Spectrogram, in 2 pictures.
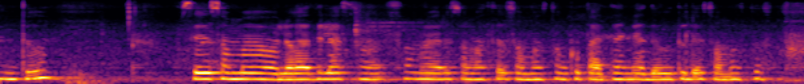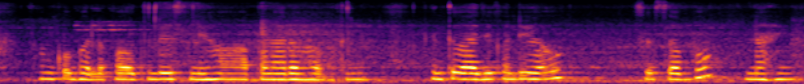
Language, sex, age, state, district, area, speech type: Odia, female, 18-30, Odisha, Subarnapur, urban, spontaneous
